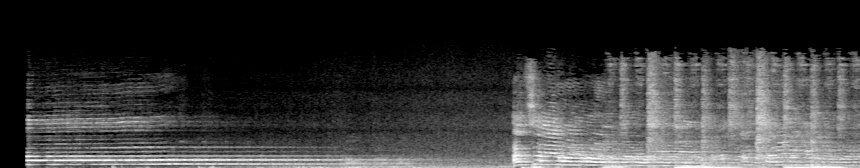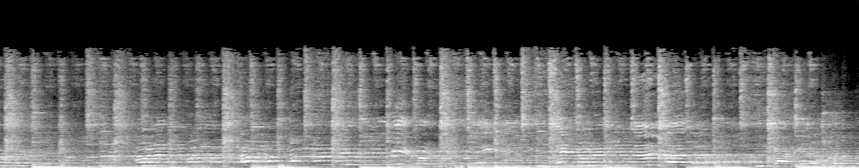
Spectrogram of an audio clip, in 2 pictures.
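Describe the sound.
A voice sings long, sustained notes through a microphone with a reverberant, echoing tone, then loud pop backing music with a steady beat kicks in and continues under the singing.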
